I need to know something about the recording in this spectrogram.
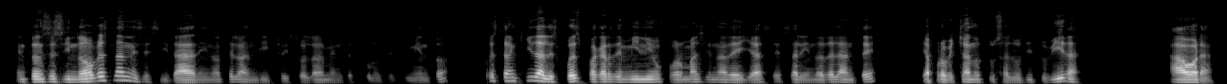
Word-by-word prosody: Entonces, 125 Hz, +2 st, -1 dB
si 125 Hz, -, -5 dB
no 125 Hz, +4 st, +6 dB
ves 185 Hz, +1 st, 0 dB
la 195 Hz, 0 st, +1 dB
necesidad 105 Hz, -, -1 dB
y 105 Hz, 0 st, -17 dB
no 105 Hz, 0 st, -15 dB
te 120 Hz, +3 st, -13 dB
lo 120 Hz, -, -6 dB
han 105 Hz, -2 st, -11 dB
dicho 100 Hz, -1 st, -21 dB
y 95 Hz, -, -21 dB
solamente 105 Hz, 0 st, -15 dB
es -, -, -45 dB
por 100 Hz, -, -25 dB
un 100 Hz, -, -27 dB
sentimiento, 100 Hz, +1 st, -18 dB, 0.3 s
pues -, -, -10 dB
tranquila, 165 Hz, +2 st, +4 dB
les 120 Hz, -3 st, +2 dB
puedes 140 Hz, +2 st, +5 dB
pagar 120 Hz, -1 st, 0 dB
de 120 Hz, -, -4 dB
mil 120 Hz, +1 st, 0 dB
y 120 Hz, -, +3 dB
un 120 Hz, 0 st, -5 dB
formas, 115 Hz, +1 st, -8 dB
y -, -, -16 dB
una 115 Hz, 0 st, -7 dB
de 110 Hz, 0 st, -1 dB
ellas 110 Hz, +2 st, -5 dB
es 105 Hz, 0 st, -20 dB
saliendo 105 Hz, 0 st, -8 dB
adelante 115 Hz, +1 st, -5 dB, 0.5 s
y -, -, -3 dB
aprovechando 110 Hz, +1 st, -1 dB
tu 110 Hz, -1 st, -21 dB
salud 105 Hz, 0 st, -13 dB
y 110 Hz, -, -16 dB
tu 100 Hz, -, -21 dB
vida. 120 Hz, 0 st, 0 dB, 0.9 s
Ahora 110 Hz, -3 st, +7 dB
110 Hz, 210 wpm, -23 LUFS, 105-120 Hz, 0.9 s, Ahora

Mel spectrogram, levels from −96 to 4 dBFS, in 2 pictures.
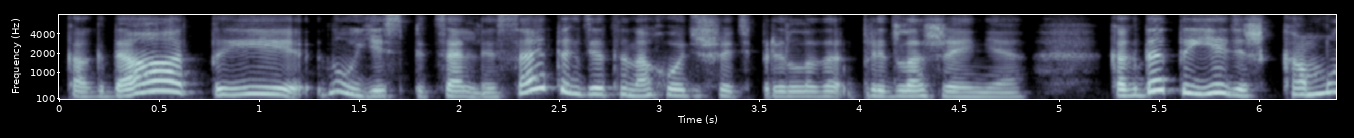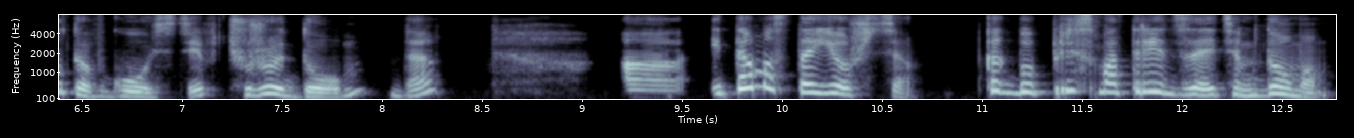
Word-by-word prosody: когда 285 Hz, -, +5 dB
ты, 245 Hz, -, -1 dB
ну, 295 Hz, -5 st, -4 dB
есть 175 Hz, -2 st, -3 dB
специальные 170 Hz, -4 st, -3 dB
сайты, 370 Hz, -, +2 dB
где 230 Hz, -3 st, +1 dB
ты 225 Hz, -1 st, -6 dB
находишь 190 Hz, -1 st, -3 dB
эти 175 Hz, -3 st, -6 dB
предло 170 Hz, 0 st, -4 dB
предложения. 165 Hz, -5 st, -3 dB, 0.4 s
Когда 205 Hz, -, +4 dB
ты 370 Hz, -6 st, -1 dB
едешь 240 Hz, -, +2 dB
к -, -, -50 dB
кому-то 235 Hz, +1 st, 0 dB
в 170 Hz, -, -15 dB
гости, 160 Hz, -1 st, -3 dB
в 210 Hz, -, -18 dB
чужой 225 Hz, +2 st, +1 dB
дом, 160 Hz, -, -1 dB
да. 200 Hz, -, -6 dB, 0.9 s
А, 185 Hz, -1 st, -1 dB, 0.2 s
и 250 Hz, -, -3 dB
там 445 Hz, +2 st, +6 dB
остаешься, 300 Hz, -, 0 dB, 0.3 s
как 345 Hz, -4 st, +1 dB
бы 310 Hz, +2 st, +2 dB
присмотреть 325 Hz, -5 st, +1 dB
за 225 Hz, +1 st, +2 dB
этим 210 Hz, -1 st, 0 dB
домом. 230 Hz, -1 st, +1 dB
215 Hz, 155 wpm, -20 LUFS, 175-290 Hz, 0.9 s, там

